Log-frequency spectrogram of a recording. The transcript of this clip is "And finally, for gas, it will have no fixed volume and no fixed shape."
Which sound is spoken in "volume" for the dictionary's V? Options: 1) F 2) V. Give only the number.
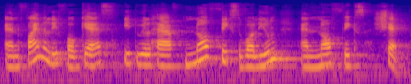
2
